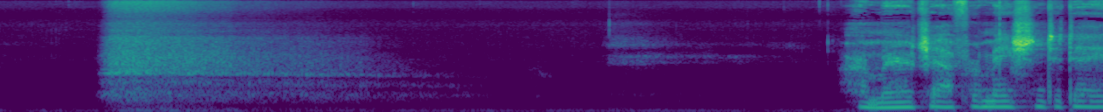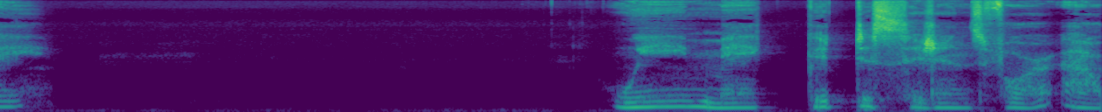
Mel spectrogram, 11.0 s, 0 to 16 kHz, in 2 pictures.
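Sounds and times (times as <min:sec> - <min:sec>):
deep breath in and out: 0:00.5 - 0:03.9
speech: 0:04.3 - 0:05.8, 0:08.7 - 0:11.0.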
